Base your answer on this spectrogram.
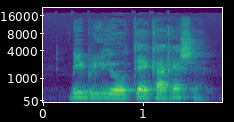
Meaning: a female librarian
- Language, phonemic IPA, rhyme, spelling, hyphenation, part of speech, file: Dutch, /ˌbi.bli.oː.teː.kaːˈrɛ.sə/, -ɛsə, bibliothecaresse, bi‧blio‧the‧ca‧res‧se, noun, Nl-bibliothecaresse.ogg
